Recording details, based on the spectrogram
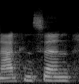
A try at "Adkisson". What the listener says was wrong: It's actually Adkisson. There's no N. Do you know that?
